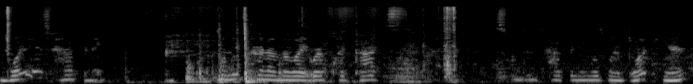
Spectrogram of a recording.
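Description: Against noticeable background noise, a woman with a medium-pitched voice talks at a moderate pace, her intonation fairly even, her loudness swinging widely, and her speech broken by long, frequent pauses. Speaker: podcast host. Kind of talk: casual solo monologue. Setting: in a car. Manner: relaxed, many fillers.

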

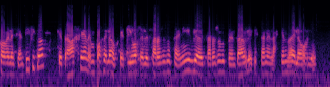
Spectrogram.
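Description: There is noticeable background noise as a woman speaks at a medium pitch with ordinary pitch variation. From Argentina, Córdoba province (Villa del Rosario). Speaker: chemical engineer and doctoral researcher. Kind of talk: radio interview.

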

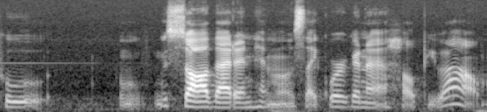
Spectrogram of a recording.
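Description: A woman's pitch swings very widely as she talks. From Albania, raised in Bridgeport, Connecticut. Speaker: writer, former lobbyist. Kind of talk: interview conversation.

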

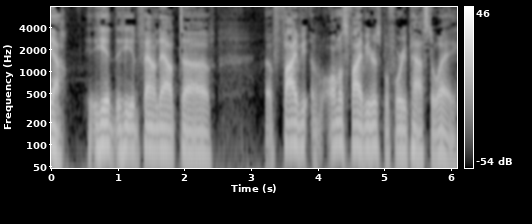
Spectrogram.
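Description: A man with a very deep, low voice and vocal fry speaks at a fairly slow pace, taking long, frequent pauses. His pitch varies in an ordinary way, his loudness stays very even, and the background is quiet. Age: 60s. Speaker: rock photographer. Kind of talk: casual interview, storytelling. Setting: in garage studio.

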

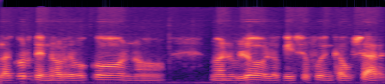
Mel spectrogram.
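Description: A man speaks at a moderate pace in a very deep, low voice, his intonation fairly even. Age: 60s. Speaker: judge. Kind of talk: radio interview.

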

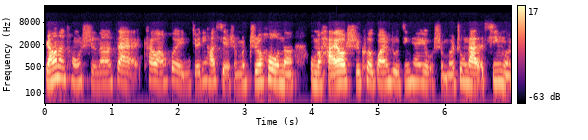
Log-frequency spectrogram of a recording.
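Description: A woman's normal speaking voice at a fairly quick pace, with hardly any pauses, ordinary pitch variation and big swings in loudness. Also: medium pitch for a woman. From China. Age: 20s. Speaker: student intern journalist. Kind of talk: casual chat.

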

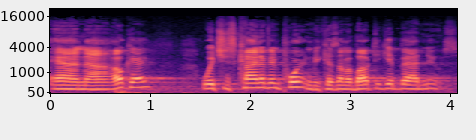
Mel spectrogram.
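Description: Here is a man with an Upper Midwest accent. He speaks at a fairly quick pace. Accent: Upper Midwest American. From North Dakota. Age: 50s. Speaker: AA conference speaker. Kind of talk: recovery testimony talk. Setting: stage with audience at a podium.

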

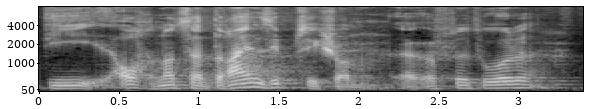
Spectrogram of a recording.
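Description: At a very slow pace, a man speaks at medium pitch. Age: 70s. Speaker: pub owner. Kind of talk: interview. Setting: closed pub.

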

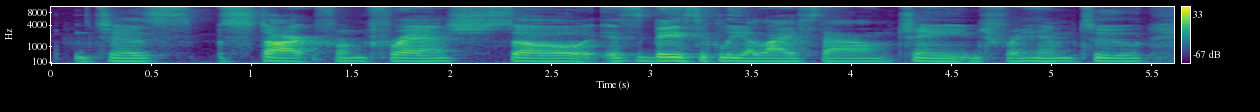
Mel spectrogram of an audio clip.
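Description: This woman's voice sits very deep and low. She speaks well down in her range. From US South, South Carolina Low Country. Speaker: podcast host. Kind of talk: casual interview.

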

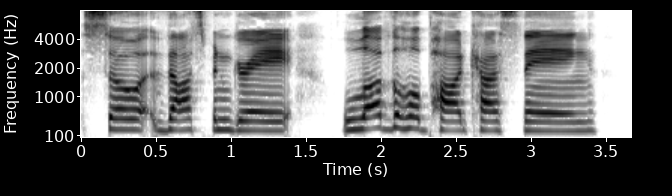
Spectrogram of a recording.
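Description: The recording is very clean with a silent background, catching a woman's fairly high voice in a dry, close sound with no echo. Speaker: podcast host. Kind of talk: casual chat. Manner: casual, chatty.

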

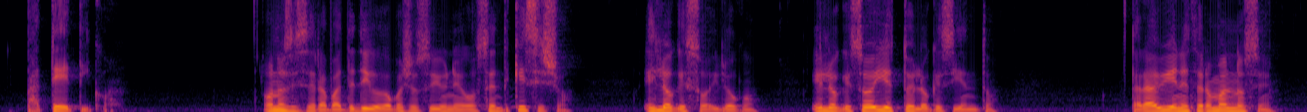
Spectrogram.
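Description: A man with an Argentine accent talks at a fairly quick pace, with lively intonation and a fairly high pitch. His tone is dark and mellow, and he leaves long, frequent pauses. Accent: Rioplatense Argentine Spanish. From Argentina, Patagonia (Chubut). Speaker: singer-songwriter podcaster. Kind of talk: reflective monologue. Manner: halting, repeats words.

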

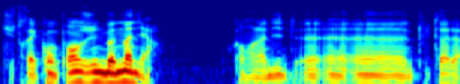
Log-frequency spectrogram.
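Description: In a very clean recording with a silent background, a man is talking. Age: 30s. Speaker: podcast host, fitness coach. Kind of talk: solo motivational monologue. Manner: hesitant, many fillers.

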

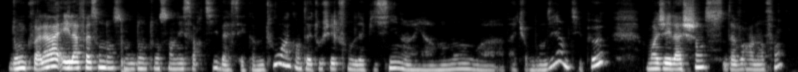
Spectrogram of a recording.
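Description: Somewhat breathy speech at a moderate pace with big swings in loudness, on a very clean recording with a silent background. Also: woman, fairly low pitch for a woman, ordinary pitch variation. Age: 40s. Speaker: journalist and entrepreneur. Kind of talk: interview.

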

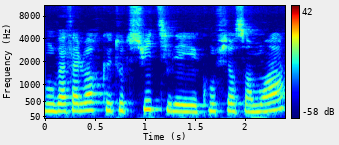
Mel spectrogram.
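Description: Fairly high and somewhat breathy, a woman's voice holds fairly even intonation in a very clean recording with a silent background. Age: 20s. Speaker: endoscopy nurse. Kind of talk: interview.

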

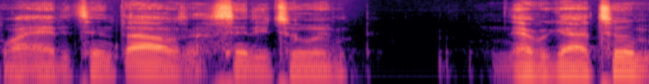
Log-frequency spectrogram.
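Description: A man's very deep, low voice at a fairly quick pace, on a very clean recording with a silent background. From Detroit, Michigan (East Side). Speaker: cleaning and staffing business owner. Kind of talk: casual interview chat.

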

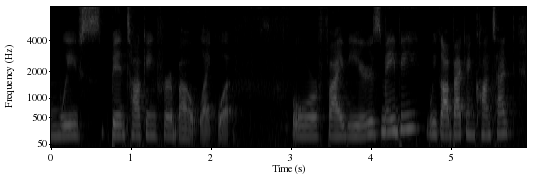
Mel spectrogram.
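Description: Fairly slow speech from a woman, medium in pitch, with ordinary pitch variation. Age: 20s. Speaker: podcast host. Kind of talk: casual chat. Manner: animated.

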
